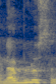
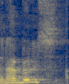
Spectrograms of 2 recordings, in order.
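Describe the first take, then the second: First: Said in the usual way. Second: First نابلس said the wrong way; the mistaken pronunciation of نابلس; mispronounced place name. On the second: Shown as a demonstration. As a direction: botch the vowels in نابلس, as mispronounced earlier. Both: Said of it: "انا قعدت انطق اسمها غلط".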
